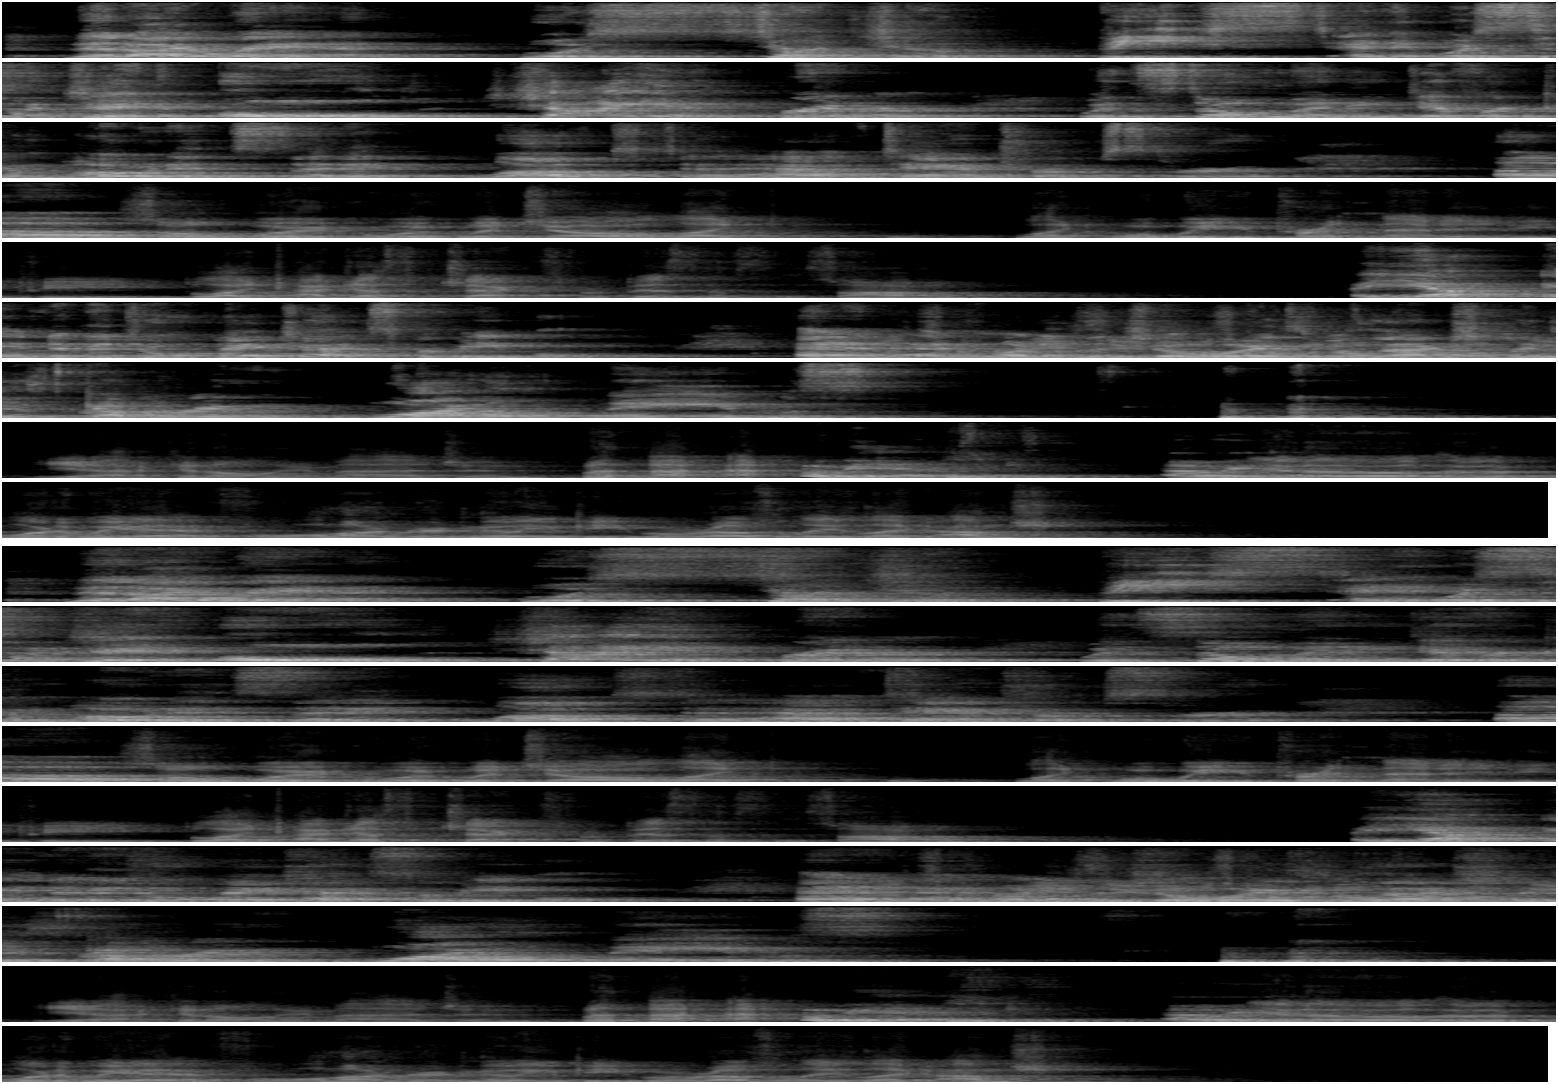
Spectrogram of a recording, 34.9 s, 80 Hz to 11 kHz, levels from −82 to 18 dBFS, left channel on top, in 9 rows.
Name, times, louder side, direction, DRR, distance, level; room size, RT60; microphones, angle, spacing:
voice 1, 0.2-1.0 1.3-2.4 2.7-6.2 6.6-10.9 11.5-12.1 18.9-20.9 21.4-25.3 26.5-26.6 29.2-29.6 30.1-30.4, left 1 dB, 65° left, 1 dB, 1.2 m, -24 dB
voice 2, 12.0-13.5 13.9-18.0 21.6-23.9 27.3-29.1 29.5-29.7 30.3-33.7, left 1 dB, ahead, 2 dB, 0.6 m, -33 dB
9.6 x 4.9 x 4.4 m, 0.99 s
head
